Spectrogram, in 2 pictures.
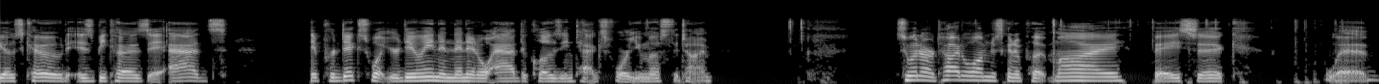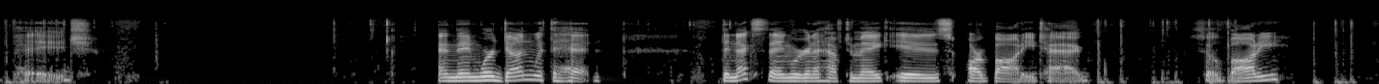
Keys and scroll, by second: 10.3 space, 11.9 space.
